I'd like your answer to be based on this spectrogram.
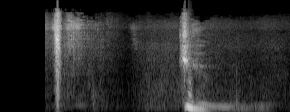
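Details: Baby playfully imitating a sneeze (fake sneezing): two short, sharp bursts, the second trailing into a voiced sound.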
